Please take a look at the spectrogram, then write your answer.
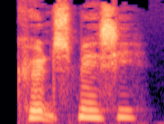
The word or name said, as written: kønsmæssig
